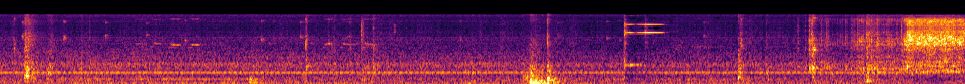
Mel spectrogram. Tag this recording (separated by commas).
car engine starting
